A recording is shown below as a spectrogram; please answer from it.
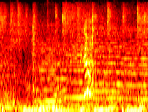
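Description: Tense background score with a pulsing low beat and sustained tones. A short, high, rising cry sounds over it about two-thirds of the way through.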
